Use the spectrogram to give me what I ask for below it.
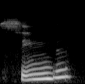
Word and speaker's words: seemed: So here we're going to put seemed. So we just add ed. Yes? Symmetry. No seemed, but seemed. Ah, seemed. Yes. Okay. Es cierto, agregamos la ed, pero lo vamos a pronunciar como d al final.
